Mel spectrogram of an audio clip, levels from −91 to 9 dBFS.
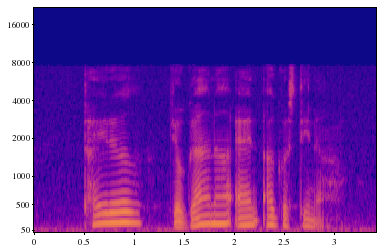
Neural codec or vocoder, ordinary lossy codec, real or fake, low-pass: none; none; real; none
